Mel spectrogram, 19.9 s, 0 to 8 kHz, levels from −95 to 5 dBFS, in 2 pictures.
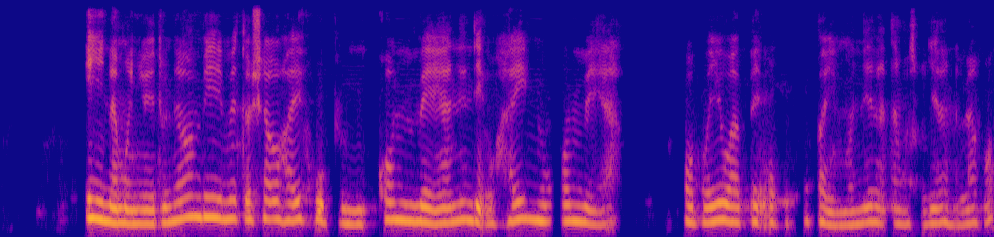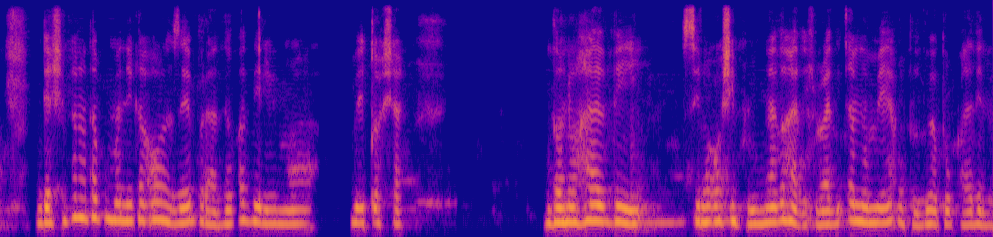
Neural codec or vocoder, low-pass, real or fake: codec, 24 kHz, 6 kbps, HILCodec; 7.2 kHz; fake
